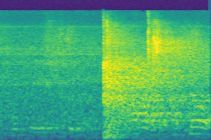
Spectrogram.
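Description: Players shout loudly in an echoing hall.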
